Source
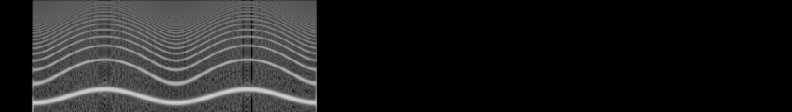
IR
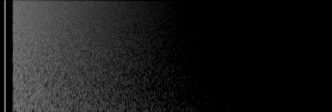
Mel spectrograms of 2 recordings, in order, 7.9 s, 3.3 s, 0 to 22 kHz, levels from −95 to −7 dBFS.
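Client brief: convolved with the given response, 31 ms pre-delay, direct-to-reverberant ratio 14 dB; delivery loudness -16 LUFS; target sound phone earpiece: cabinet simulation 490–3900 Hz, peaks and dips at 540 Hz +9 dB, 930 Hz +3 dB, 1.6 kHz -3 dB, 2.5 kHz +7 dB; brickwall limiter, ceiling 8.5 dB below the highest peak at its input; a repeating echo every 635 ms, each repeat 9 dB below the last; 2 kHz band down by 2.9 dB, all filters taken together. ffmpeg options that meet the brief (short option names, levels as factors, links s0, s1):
-filter_complex "[0:a]equalizer=f=2000:t=o:g=-7.5,alimiter=level_in=2.99:limit=0.0631:level=0:latency=1,volume=0.335,aecho=1:1:635|1270|1905|2540:0.355|0.124|0.0435|0.0152,asplit=2[s0][s1];[1:a]atrim=start_sample=2205,adelay=31[s2];[s1][s2]afir=irnorm=-1:irlink=0,volume=0.126[s3];[s0][s3]amix=inputs=2:normalize=0,highpass=490,equalizer=f=540:t=q:w=4:g=9,equalizer=f=930:t=q:w=4:g=3,equalizer=f=1600:t=q:w=4:g=-3,equalizer=f=2500:t=q:w=4:g=7,lowpass=f=3900:w=0.5412,lowpass=f=3900:w=1.3066,volume=7.94"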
